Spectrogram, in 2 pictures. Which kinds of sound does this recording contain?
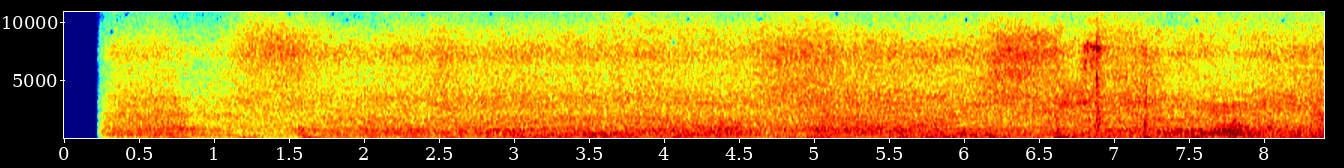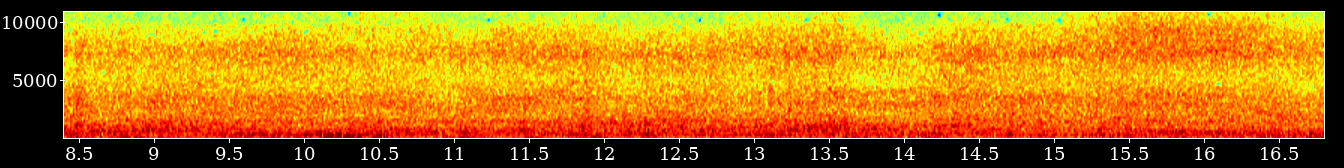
vacuum cleaner, footsteps, door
